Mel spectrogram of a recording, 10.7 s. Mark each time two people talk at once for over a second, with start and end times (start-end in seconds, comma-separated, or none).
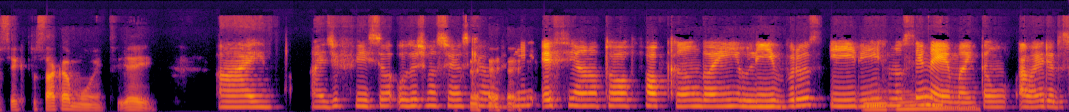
8.6-10.0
